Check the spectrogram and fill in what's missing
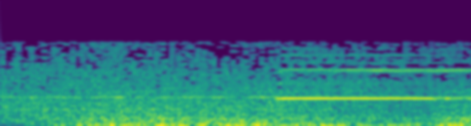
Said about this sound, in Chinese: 马上汽笛声，马上就会运到下一个位置。现在整个运输的过程是非常平稳的，我们也看到整个车头也好，车尾也好，都是没有人在驾驶的。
